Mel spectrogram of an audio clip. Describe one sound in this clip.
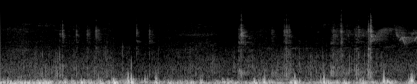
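A metal kettle clinks as it is set down on a stove.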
